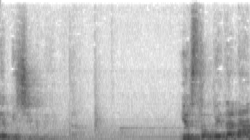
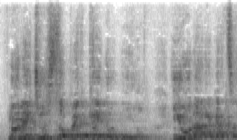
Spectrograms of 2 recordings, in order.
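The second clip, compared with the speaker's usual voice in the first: higher and louder, pained protest; anguished outcry; 6 semitones higher, 4 dB louder than usual. Acted. Woman grieving that her friend was hit instead, anguished outcry. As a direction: cry out at the injustice.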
